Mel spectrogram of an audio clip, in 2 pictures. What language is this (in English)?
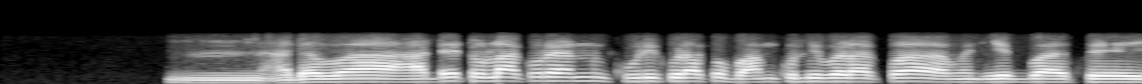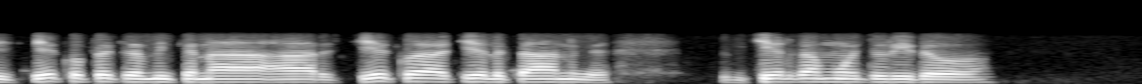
Santali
